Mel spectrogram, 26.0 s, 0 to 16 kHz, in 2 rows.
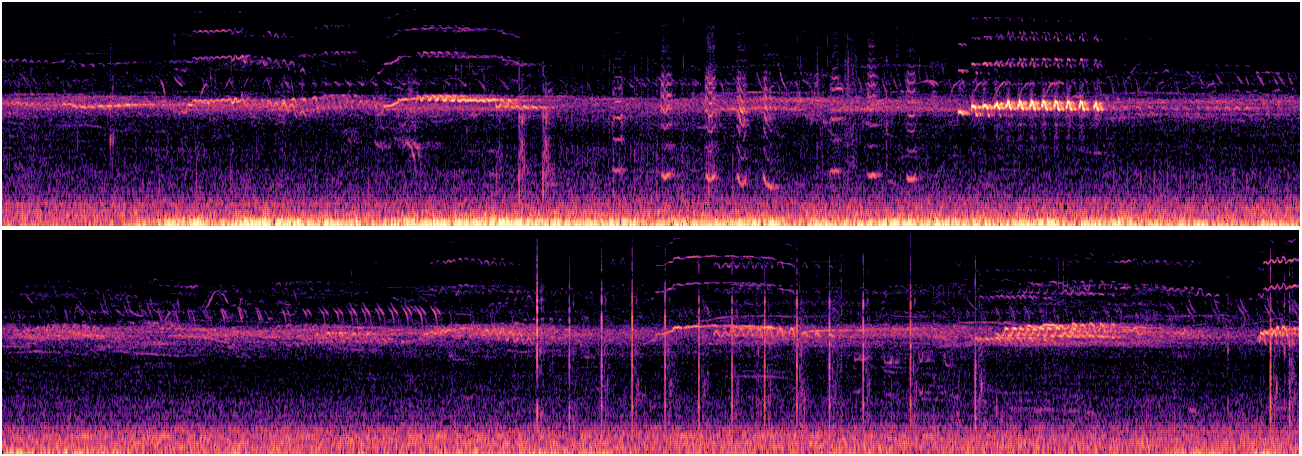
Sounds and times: bristle-thighed curlew 0.0 - 25.9
canaries 0.1 - 25.9
Laysan albatross 18.6 - 25.9

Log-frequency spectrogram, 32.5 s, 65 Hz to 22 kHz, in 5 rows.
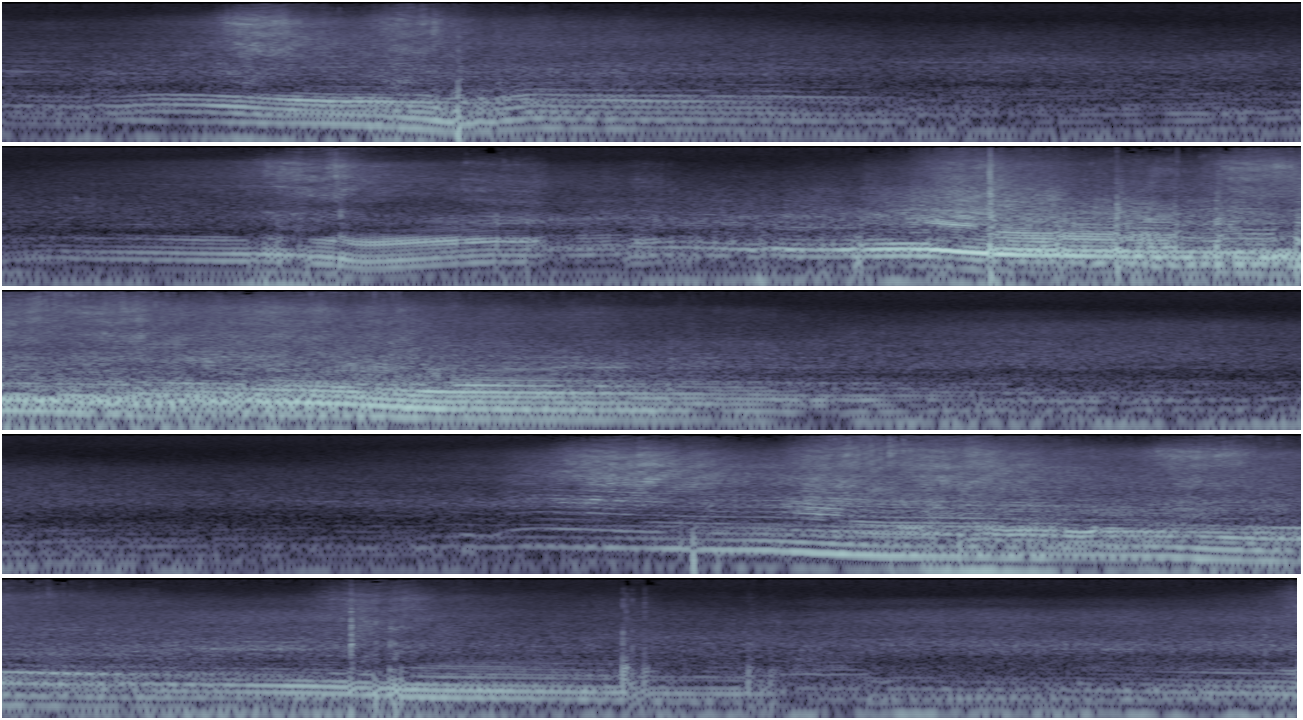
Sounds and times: Road Races 0.0 - 32.4

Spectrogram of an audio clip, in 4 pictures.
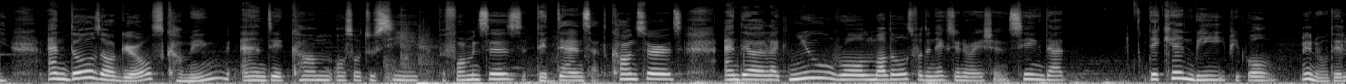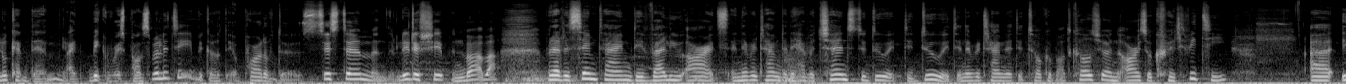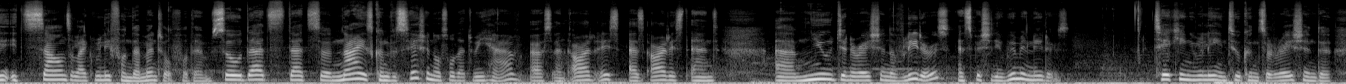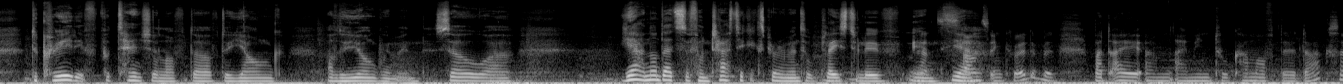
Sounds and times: conversation 0.0 - 53.8

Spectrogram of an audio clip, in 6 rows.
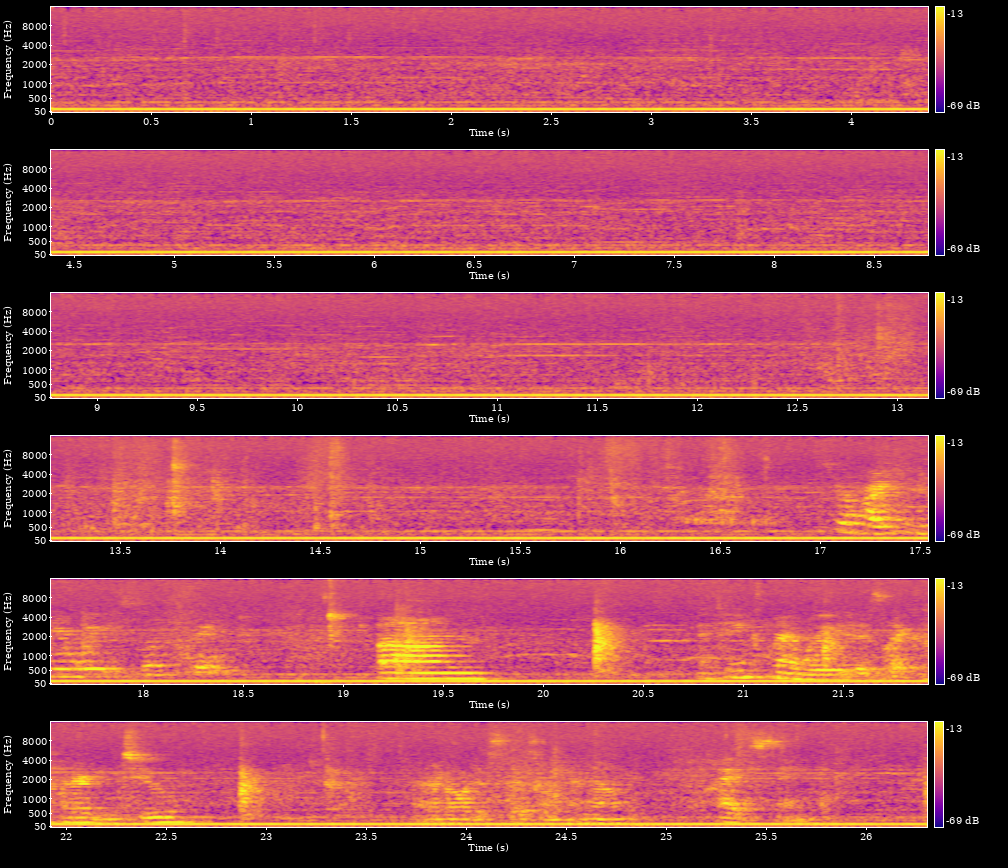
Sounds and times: office biz talk 23.7 - 25.9

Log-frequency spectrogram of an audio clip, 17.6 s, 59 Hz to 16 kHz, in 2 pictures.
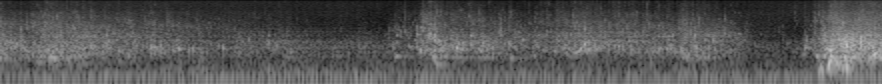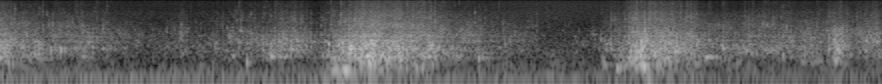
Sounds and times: sea 0.0 - 17.6

